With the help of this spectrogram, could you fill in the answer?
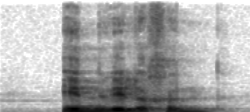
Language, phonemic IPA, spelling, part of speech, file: Dutch, /ˈɪɱwɪləɣə(n)/, inwilligen, verb, Nl-inwilligen.ogg
- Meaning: to grant, accede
